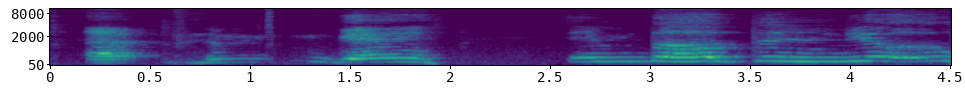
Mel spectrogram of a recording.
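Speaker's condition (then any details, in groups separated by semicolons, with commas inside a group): Cerebral palsy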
